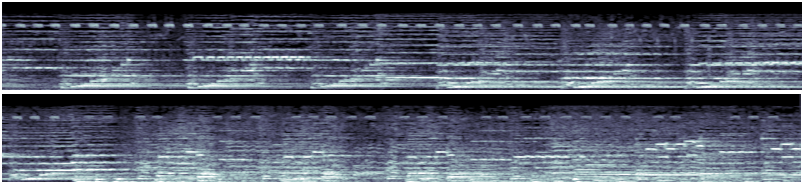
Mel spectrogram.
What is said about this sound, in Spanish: Aquí los grillos parecen estar dispuestos a demostrar su valía. Pueden ser escuchados desde grandes distancias.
